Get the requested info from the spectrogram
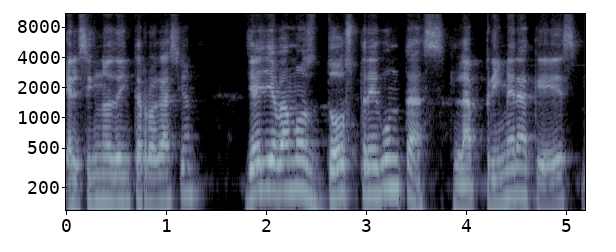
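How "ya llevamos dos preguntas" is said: ordinary talk, nothing marked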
